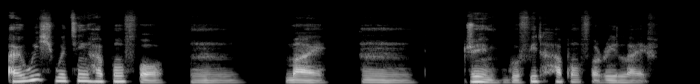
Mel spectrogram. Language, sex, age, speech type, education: Nigerian Pidgin, male, 30-45, spontaneous, tertiary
